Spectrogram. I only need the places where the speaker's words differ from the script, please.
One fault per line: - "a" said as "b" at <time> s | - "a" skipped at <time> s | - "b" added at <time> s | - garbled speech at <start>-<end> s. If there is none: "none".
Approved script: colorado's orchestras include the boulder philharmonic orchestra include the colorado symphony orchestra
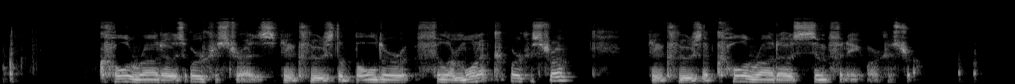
none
